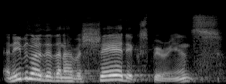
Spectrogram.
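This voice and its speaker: An Australian man speaking as a pastor in church, with measured, deliberate phrasing as he preaches, reads scripture and leads the congregation. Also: on the high side, wildly swooping pitch, darkish tone, highs cut off. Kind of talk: sermon with scripture reading and prayer.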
